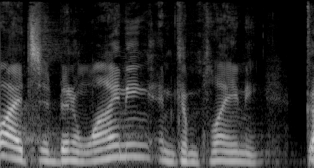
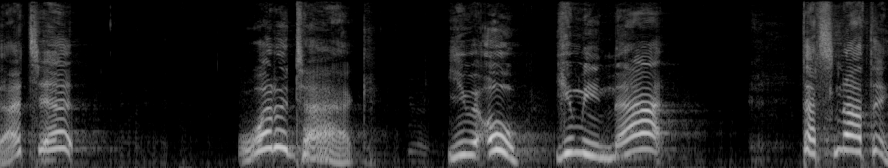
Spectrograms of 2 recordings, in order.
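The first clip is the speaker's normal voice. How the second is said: play-acted bored, yawning, unimpressed, pitched-up dismissive tone; 8 semitones higher than usual. Retelling God's answer to the enemy's attack: acting God yawning, unimpressed. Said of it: "God looks at them and yawns and says".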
